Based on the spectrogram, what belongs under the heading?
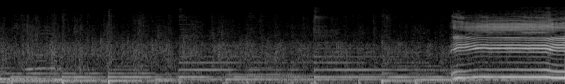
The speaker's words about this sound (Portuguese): Dê um aplauso bem forte ao Senhor. Pode ser melhor, pode ser melhor, pode ser melhor.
